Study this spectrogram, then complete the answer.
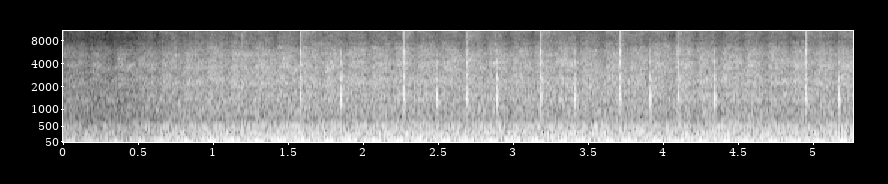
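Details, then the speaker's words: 2003 Chevrolet Trailblazer that cranked but wouldn't start, no codes: low idle rumble with light ticks, missing at idle. The scanner's cylinder monitor showed misfires on cylinders 3 and 6, later 1, after coil swaps. Fix: cleaned clogged injectors, replaced failing coils. "Me vengo aquí, como la camioneta está fallando, yo aquí puedo monitorear cada uno de los cilindros para ver a cuál está fallando, ya sea inyector o ya sea bobina."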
